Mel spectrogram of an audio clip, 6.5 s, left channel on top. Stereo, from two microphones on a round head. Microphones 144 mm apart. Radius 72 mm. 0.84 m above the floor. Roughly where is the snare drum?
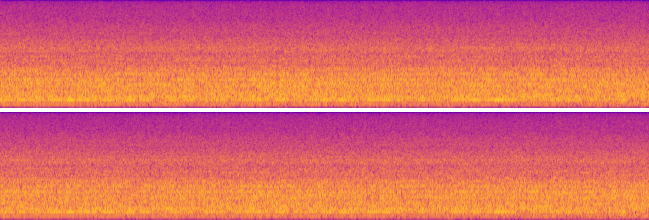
No snare drum in this recording.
